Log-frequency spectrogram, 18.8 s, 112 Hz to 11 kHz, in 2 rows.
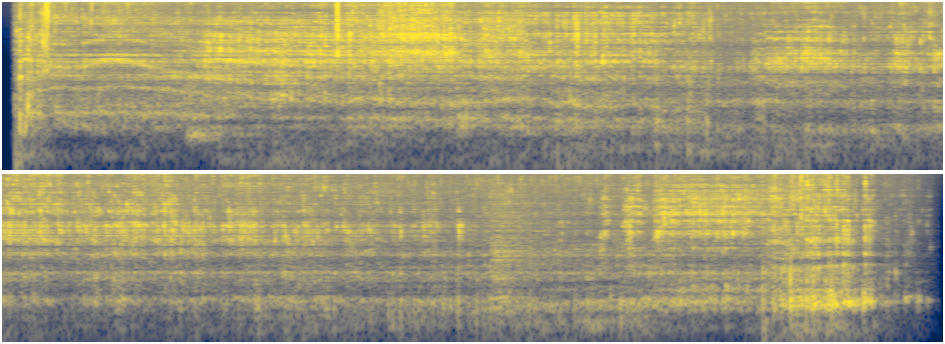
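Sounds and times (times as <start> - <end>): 
bathroom sink draining: 0.0 - 18.8.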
